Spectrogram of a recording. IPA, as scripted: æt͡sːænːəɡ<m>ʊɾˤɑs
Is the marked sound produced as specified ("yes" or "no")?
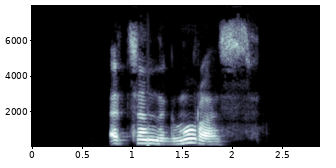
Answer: yes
